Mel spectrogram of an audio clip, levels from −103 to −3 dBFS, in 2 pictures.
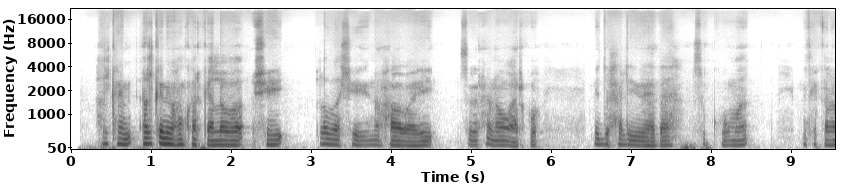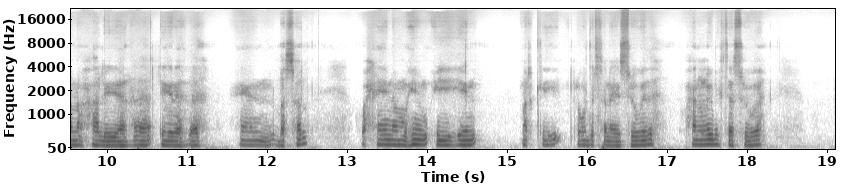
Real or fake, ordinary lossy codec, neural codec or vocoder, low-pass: fake; none; codec, 44.1 kHz, 7.8 kbps, DAC; none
